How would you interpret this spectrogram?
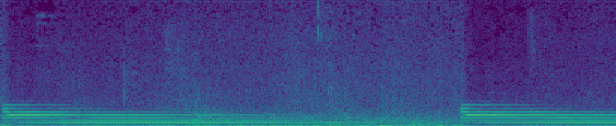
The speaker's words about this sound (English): Also at that vigil, bells tolling at a church to honor the victims.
